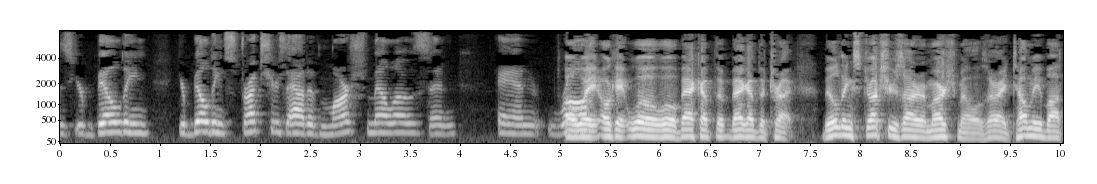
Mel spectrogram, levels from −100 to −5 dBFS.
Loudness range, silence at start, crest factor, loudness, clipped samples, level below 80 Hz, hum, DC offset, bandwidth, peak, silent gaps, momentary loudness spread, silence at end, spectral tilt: 9 LU; 0 s; 18 dB; -18 LUFS; under 0.1%; -58 dBFS; none; under 0.1%; 8 kHz; -2 dBFS; none; 16 LU; 0 s; -5.5 dB/octave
